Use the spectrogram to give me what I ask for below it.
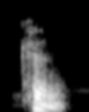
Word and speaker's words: can: Entonces, si te das cuenta, si pones mucha atención, casi que no pronuncio la palabra, ¿sí? Can no tiene fuerza ahí, ¿sí? El énfasis lo tiene park, estacionar. Una vez más, you can park here, ¿sí? Entonces, la palabra can la pronuncio can, can.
